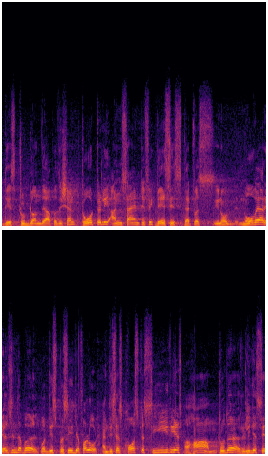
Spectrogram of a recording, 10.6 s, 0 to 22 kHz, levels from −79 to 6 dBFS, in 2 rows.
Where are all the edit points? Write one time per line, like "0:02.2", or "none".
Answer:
0:06.0
0:07.2
0:09.2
